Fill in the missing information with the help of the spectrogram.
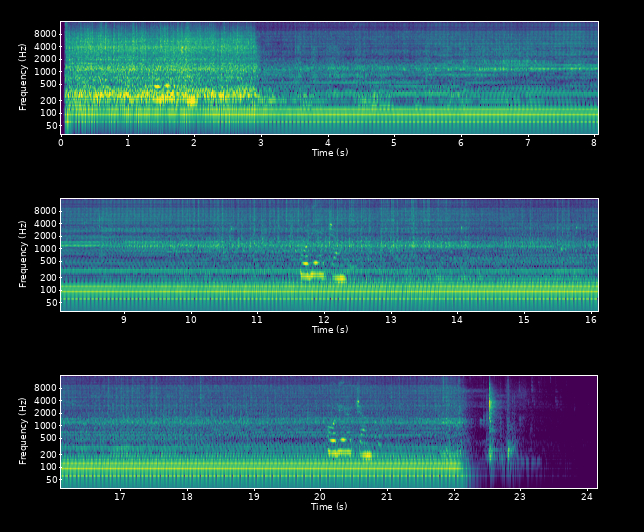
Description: old coffee machine

